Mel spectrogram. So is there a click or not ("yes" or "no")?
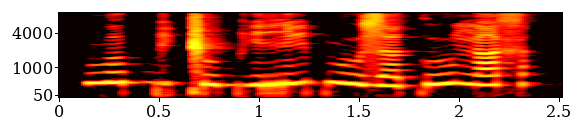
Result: yes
